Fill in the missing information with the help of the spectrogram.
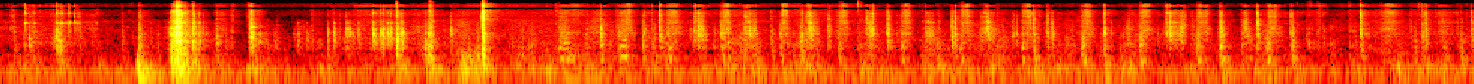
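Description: Handling noise of a Garmin LiveScope network cable and its threaded plastic plug being worked into a port on a plastic fish-finder mount: a rapid run of small clicks, rubs and scrapes, with two louder clacks about one and three seconds in.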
